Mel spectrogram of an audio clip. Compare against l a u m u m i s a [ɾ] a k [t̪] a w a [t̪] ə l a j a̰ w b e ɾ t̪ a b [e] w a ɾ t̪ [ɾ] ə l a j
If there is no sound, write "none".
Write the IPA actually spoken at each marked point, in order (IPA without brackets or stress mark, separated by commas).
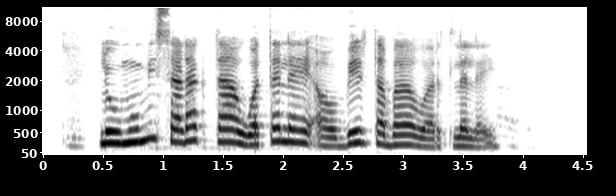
ɽ, t̪, t̪, a, l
